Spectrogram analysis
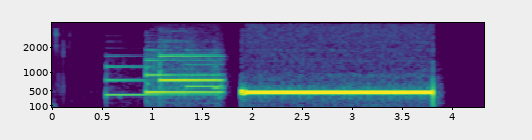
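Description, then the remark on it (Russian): A phone line switching over during a call transfer at the company Welltel, to the person who handles tenders: a brief burst of stacked electronic tones, then a steady, loud ringback tone holding for about two seconds, with no one speaking. “Так, давайте я вас сейчас переключу на человека, кто у нас тендерами занимается.”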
